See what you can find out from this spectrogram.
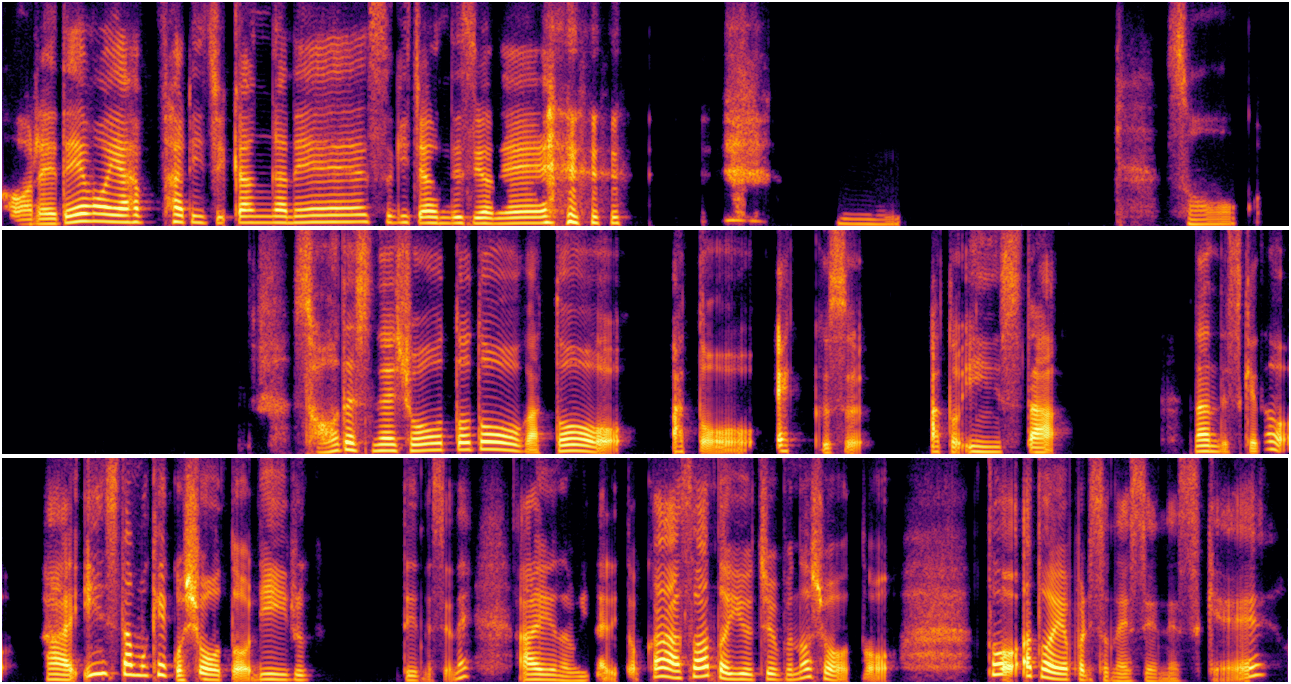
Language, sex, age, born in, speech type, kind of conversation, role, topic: Japanese, female, 30-34, Japan, conversation, advice, user, 夜にスマホをやめられず睡眠が乱れてしまうのですが、どうすれば改善できますか？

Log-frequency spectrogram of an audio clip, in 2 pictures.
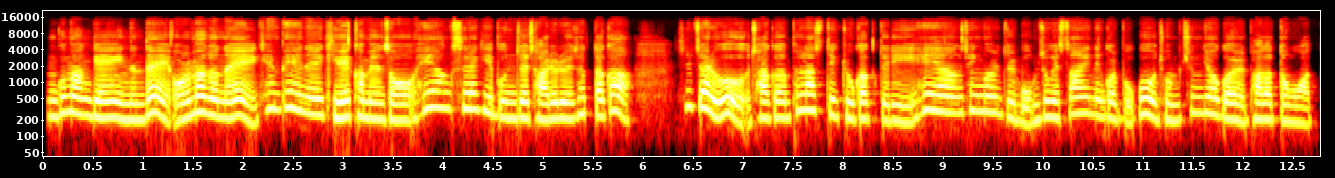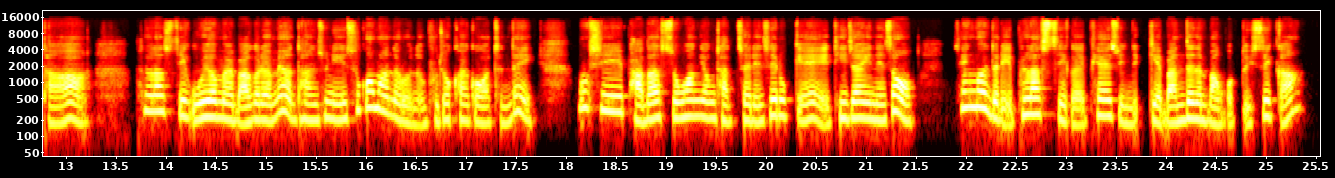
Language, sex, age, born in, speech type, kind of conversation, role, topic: Korean, female, 30-34, South Korea, read, expert-assistant, asker, 해양 플라스틱 오염을 줄이기 위한 효과적인 방법은 무엇인가요?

